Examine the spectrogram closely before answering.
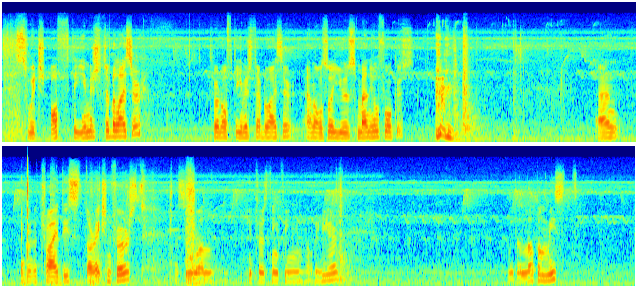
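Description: A middle-aged man speaks calmly and close by, explaining.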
